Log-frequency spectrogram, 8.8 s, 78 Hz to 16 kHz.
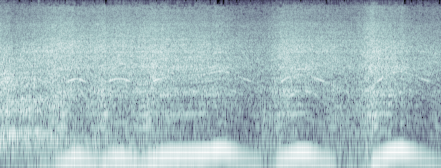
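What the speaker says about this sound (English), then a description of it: "just a few revs." A warmed-up Nissan S14 Kouki engine revs repeatedly, its pitch climbing and falling in several swells, loud and close, with a steady idle rumble between revs.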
